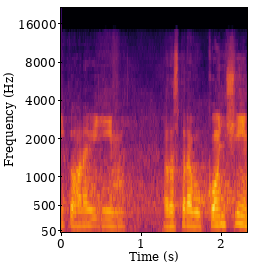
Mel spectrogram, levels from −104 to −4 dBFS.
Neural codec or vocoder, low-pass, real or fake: vocoder, 44.1 kHz, 128 mel bands, Pupu-Vocoder; 14.4 kHz; fake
